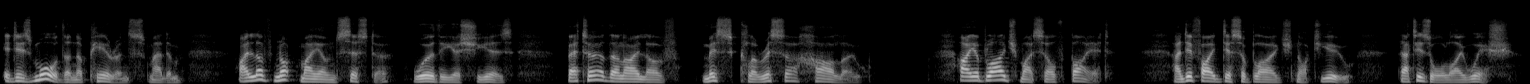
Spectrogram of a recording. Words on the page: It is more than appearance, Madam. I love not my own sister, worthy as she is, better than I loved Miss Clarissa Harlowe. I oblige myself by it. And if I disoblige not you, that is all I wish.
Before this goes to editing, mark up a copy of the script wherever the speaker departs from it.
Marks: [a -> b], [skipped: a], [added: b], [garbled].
It is more than appearance, Madam. I love not my own sister, worthy as she is, better than I [loved -> love] Miss Clarissa Harlowe. I oblige myself by it. And if I disoblige not you, that is all I wish.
